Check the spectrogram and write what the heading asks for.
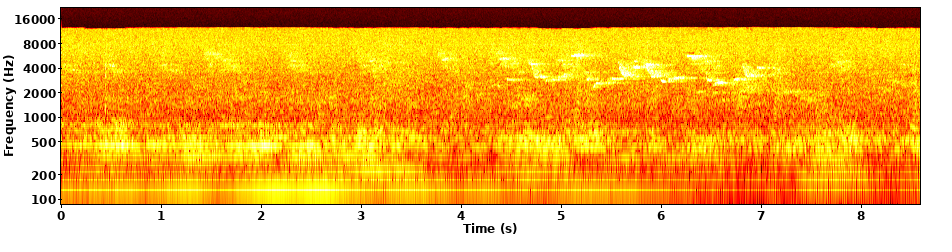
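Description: A steady low hum with a row of even overtones, as from a running motor. A few short bird chirps come about halfway through.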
